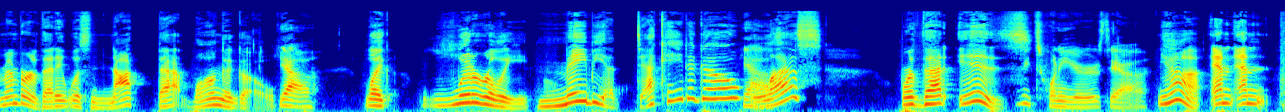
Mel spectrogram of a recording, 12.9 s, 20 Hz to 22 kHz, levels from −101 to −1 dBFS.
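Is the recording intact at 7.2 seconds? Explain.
Yes, the speech at 7.2 seconds plays through intact, with no fault at that moment.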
